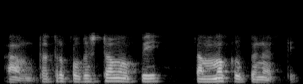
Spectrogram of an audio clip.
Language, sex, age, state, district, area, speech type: Sanskrit, male, 18-30, West Bengal, Cooch Behar, rural, conversation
